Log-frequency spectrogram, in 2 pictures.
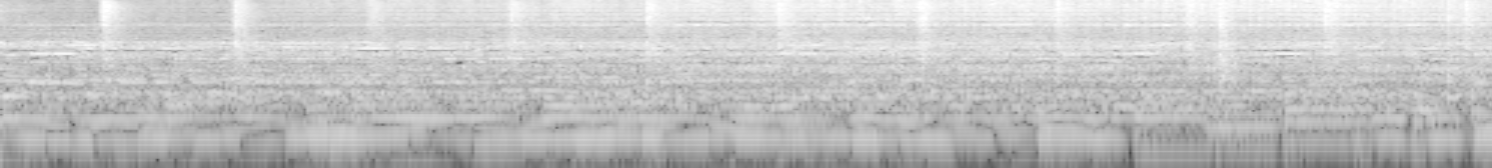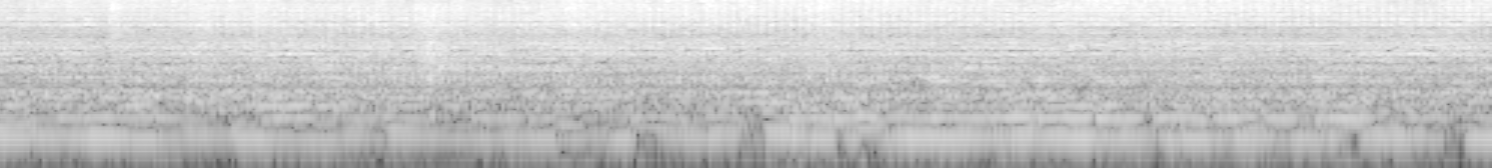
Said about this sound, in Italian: In questo momento, sul palco veniva distrutta una TV. A martellate!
